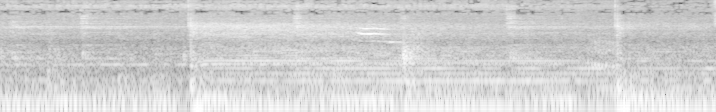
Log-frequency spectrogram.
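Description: A cat meows in the point-and-click adventure game Chaos on Deponia, a few thin mewing cries over a steady humming game soundtrack with faint clicks.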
